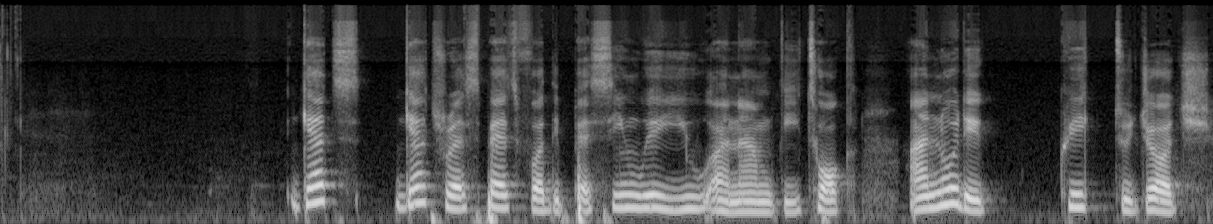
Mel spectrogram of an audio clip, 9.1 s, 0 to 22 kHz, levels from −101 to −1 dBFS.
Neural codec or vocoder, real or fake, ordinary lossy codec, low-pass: vocoder, 48 kHz, 128 mel bands, Vocos; fake; none; none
